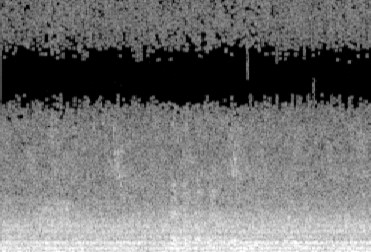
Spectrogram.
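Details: Honey bee swarm searching for a new home: a dense, steady droning hum with a low, even buzz and no breaks, filling the whole recording.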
